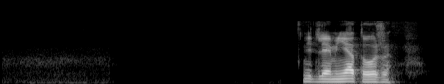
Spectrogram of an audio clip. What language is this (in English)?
Russian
